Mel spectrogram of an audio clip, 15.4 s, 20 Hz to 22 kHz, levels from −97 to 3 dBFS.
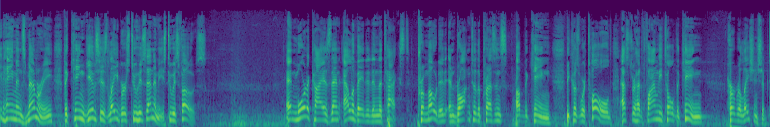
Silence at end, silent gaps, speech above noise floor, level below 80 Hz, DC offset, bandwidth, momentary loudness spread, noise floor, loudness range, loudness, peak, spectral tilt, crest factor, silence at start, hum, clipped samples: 0 s; none; 22 dB; -46 dBFS; under 0.1%; 16.5 kHz; 7 LU; -45 dBFS; 3 LU; -24 LUFS; -4 dBFS; -4.5 dB/octave; 20 dB; 0 s; none; under 0.1%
